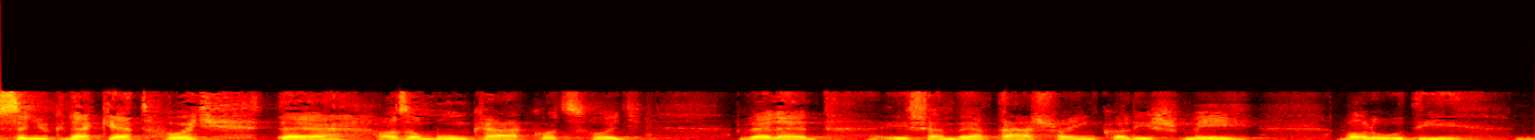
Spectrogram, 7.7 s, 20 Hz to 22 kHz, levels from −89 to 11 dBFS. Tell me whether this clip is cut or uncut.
uncut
